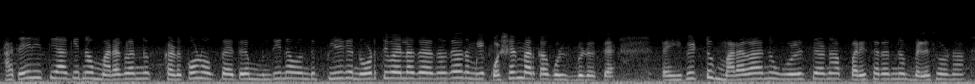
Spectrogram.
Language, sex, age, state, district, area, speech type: Kannada, female, 18-30, Karnataka, Chikkaballapur, rural, spontaneous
